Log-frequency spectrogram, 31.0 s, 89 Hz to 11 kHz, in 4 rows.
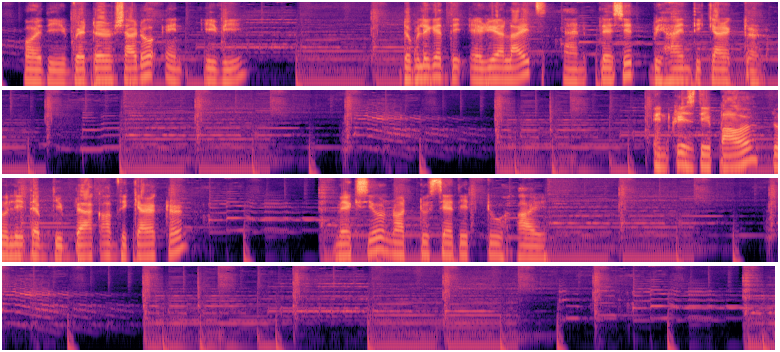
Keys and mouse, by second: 1.9 shift+d, 3.2-6.7 drag, 4.7 r, 6.7-8.5 middle drag, 8.2 r, 8.5-9.4 drag, 10.0 s, 10.2 middle drag, 10.8 r, 11.0 middle click, 17.5 KP_0, 24.5 h, 25.2 ctrl+z.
